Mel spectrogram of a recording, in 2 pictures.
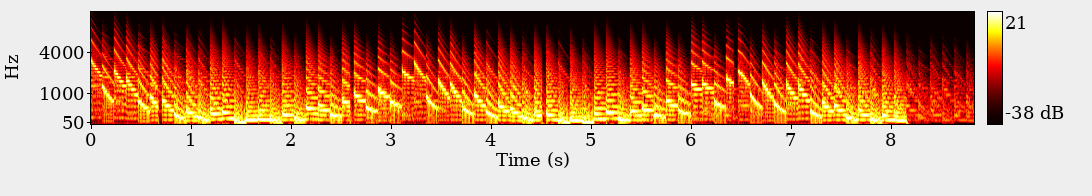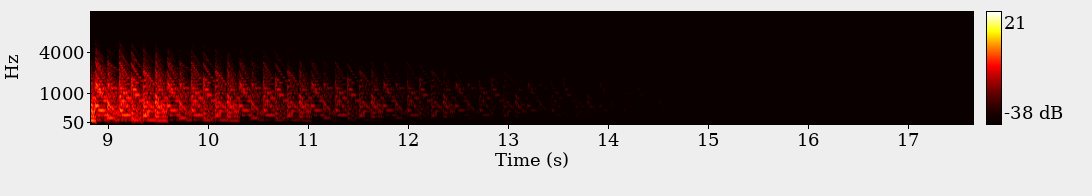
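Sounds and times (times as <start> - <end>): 
303-style Sequential Circuits Pro-One synthesizer: 0.0 - 9.3.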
